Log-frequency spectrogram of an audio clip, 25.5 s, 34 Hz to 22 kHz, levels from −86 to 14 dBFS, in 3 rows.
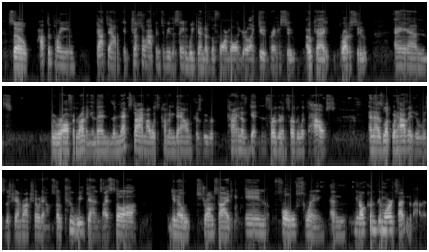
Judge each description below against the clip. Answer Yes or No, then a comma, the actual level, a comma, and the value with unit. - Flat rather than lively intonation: Yes, narrow, 2.0 semitones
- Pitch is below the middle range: Yes, low, 120 Hz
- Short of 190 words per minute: No, fast, 205 wpm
